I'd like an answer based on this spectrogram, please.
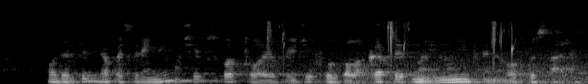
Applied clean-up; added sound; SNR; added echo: none; Raindrop; 13 dB; reverberation time 1.6 s.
